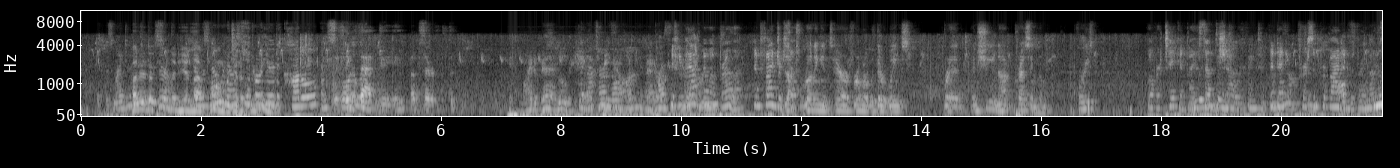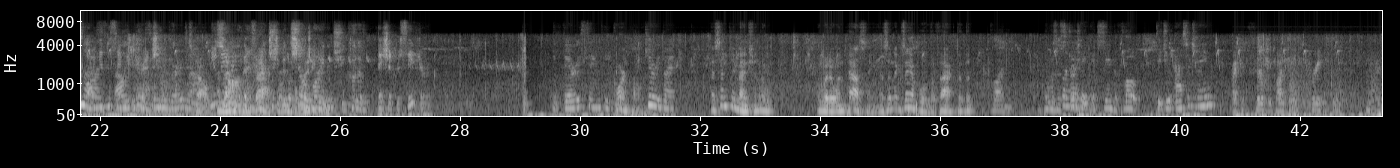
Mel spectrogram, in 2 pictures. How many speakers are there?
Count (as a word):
nine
